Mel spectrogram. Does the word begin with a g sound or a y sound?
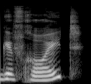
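g sound. The word begins with a g sound. "O verbo gefreut"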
